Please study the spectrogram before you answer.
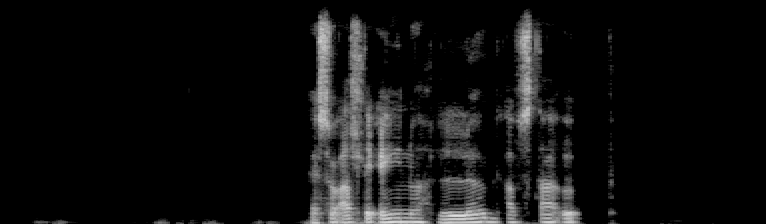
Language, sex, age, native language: Icelandic, male, 20-29, Icelandic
